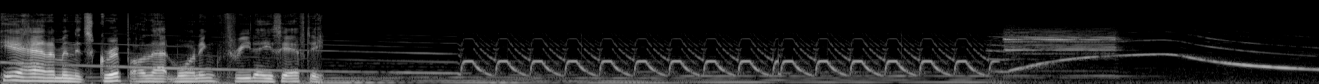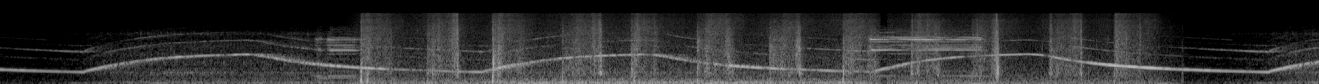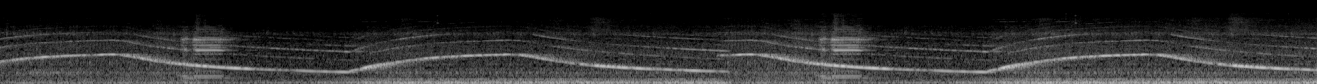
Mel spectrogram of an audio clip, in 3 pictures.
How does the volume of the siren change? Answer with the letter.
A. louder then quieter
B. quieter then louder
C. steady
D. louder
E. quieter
D.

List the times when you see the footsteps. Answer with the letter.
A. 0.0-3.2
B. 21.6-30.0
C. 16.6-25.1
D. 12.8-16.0
C.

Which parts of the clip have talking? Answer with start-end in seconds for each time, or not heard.
0.0-3.2.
